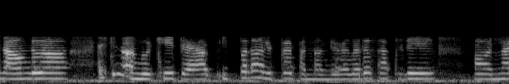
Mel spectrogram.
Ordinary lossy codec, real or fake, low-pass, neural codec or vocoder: none; fake; 3.6 kHz; codec, 44.1 kHz, 2.6 kbps, SNAC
